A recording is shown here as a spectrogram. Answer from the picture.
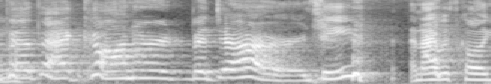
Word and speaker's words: Bedard: Conrad Berard. No, Bedard. Okay. Bedard, thank you.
